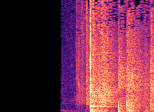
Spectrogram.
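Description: About a second of silence, then a handful of compact digital cameras clattering down onto a wooden stool top, with a few sharp knocks.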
